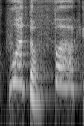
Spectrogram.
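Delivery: jolted wide awake; stretched-out stunned yell; high-on-coke shock. Retold or imitated.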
